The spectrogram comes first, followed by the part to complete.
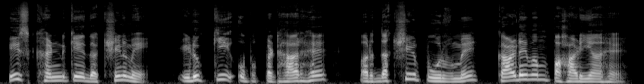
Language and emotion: Hindi, neutral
